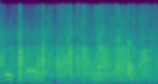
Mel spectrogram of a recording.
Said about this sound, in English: So big round of applause for Emily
